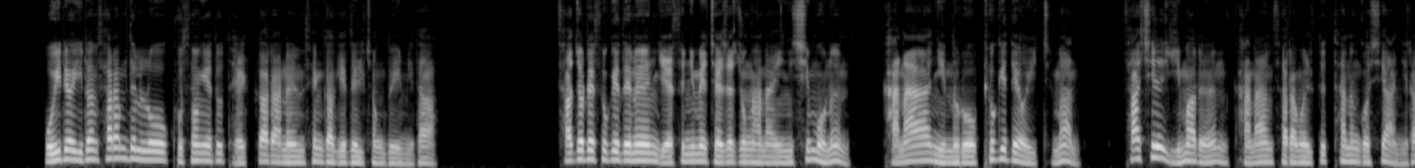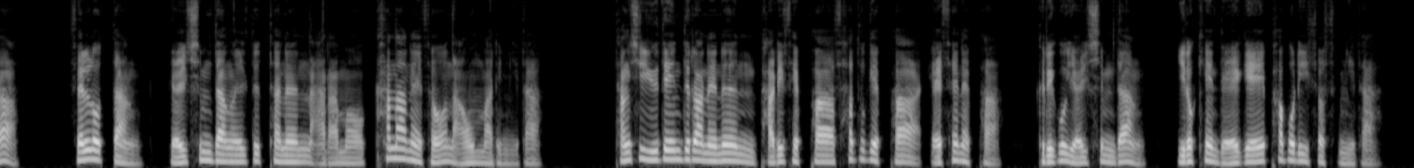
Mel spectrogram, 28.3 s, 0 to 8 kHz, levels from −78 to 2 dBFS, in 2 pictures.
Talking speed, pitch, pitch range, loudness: 300 characters per minute, 120 Hz, 105-140 Hz, -19 LUFS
